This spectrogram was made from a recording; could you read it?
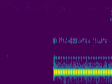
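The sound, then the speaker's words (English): After a brief silence, a telephone ringing tone starts as a call is placed to a bar. It is a single steady, mid-pitched electronic hum that holds unbroken to the end, with no one speaking. “Is that what happens when you call a bar around here?”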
